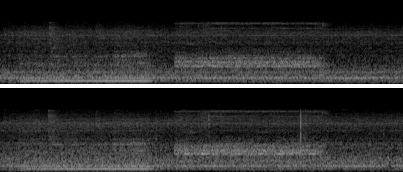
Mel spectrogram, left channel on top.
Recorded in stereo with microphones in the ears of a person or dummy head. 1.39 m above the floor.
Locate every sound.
0.2 s a microwave: 55° right (ahead or behind), 2.5 m
1.6 s a hiss: 35° right (ahead or behind), 2 m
